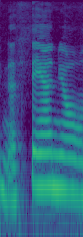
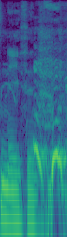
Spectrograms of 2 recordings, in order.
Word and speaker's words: Nathan: And today I have the pleasure of speaking with Abby, Nathaniel, Natalia, and Grayson from Cardinal Gibbons High School. Did I say it right? Just Nathan.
